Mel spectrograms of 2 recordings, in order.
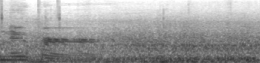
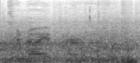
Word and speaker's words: Kneuper: Kneuper. And a silent K on that name. Silent K? Yeah, if you were German out of New Braunfels, it'd be Kneuper.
